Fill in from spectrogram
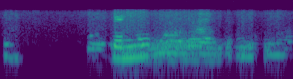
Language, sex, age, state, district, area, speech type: Malayalam, female, 60+, Kerala, Idukki, rural, conversation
